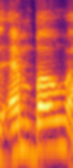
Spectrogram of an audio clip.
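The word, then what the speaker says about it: Mbow: I think the way you pronounce it is Embo.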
